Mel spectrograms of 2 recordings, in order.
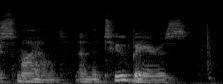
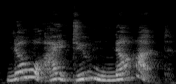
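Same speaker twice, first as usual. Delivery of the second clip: slow, much higher hammed-up growl; mock growl; 10 semitones higher, 5 dB louder, slower than usual. Smelly Bear growls back in the quarrel, hammed-up. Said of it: "growled Big Smelly Bear".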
